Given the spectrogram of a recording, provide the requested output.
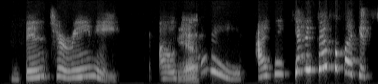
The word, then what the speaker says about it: Venturini: when he mentions it but it's venturini v-e-n-t-u-r-i-n-i i always say it's spelled the way that it sounds vinterini okay i think yeah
